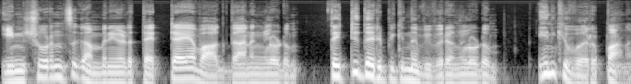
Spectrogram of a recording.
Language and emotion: Malayalam, disgusted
